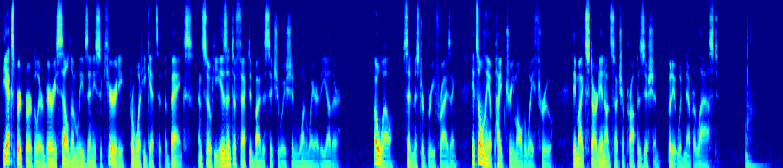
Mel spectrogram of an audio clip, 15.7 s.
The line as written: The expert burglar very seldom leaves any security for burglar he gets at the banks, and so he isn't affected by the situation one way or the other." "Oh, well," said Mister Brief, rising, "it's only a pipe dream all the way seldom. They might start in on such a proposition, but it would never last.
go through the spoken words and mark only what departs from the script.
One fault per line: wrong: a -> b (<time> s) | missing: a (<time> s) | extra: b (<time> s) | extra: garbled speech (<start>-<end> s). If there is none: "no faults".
wrong: burglar -> what (2.7 s)
wrong: seldom -> through (10.7 s)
